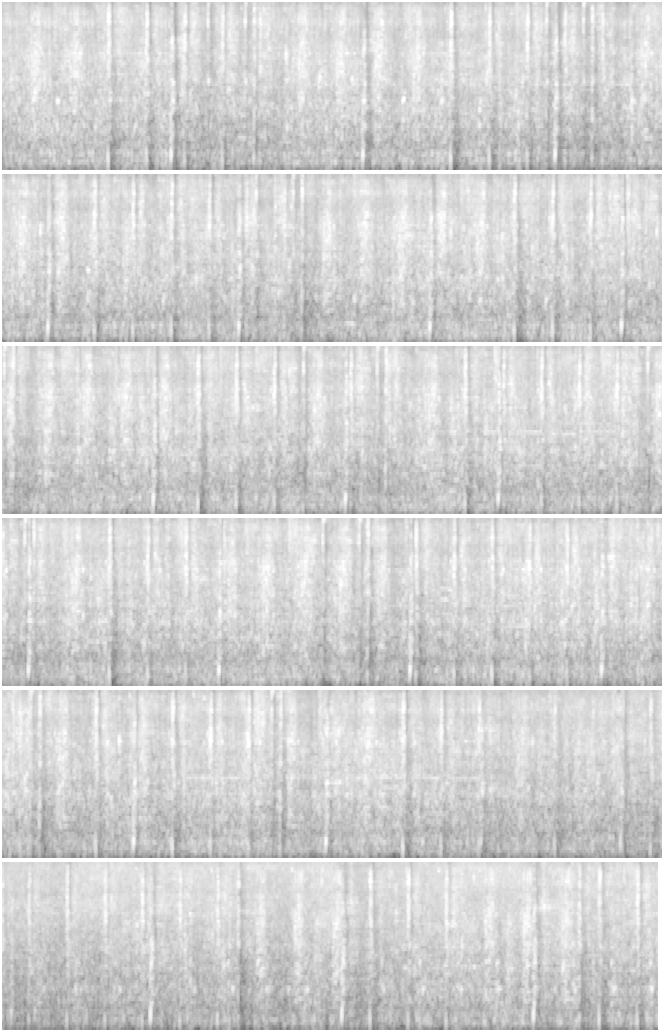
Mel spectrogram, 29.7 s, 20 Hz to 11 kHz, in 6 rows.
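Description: Ruston Hornsby OK 5½ hp single-cylinder stationary engine running steadily, with a fast, even mechanical clatter.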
